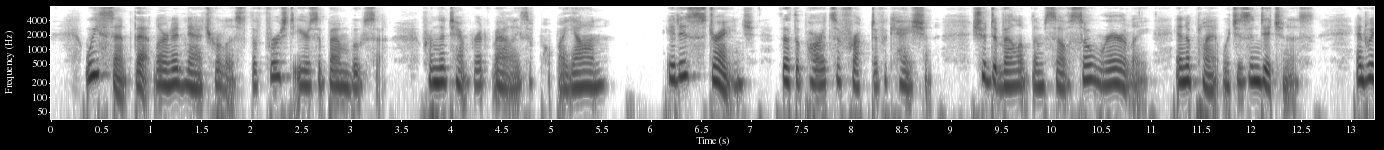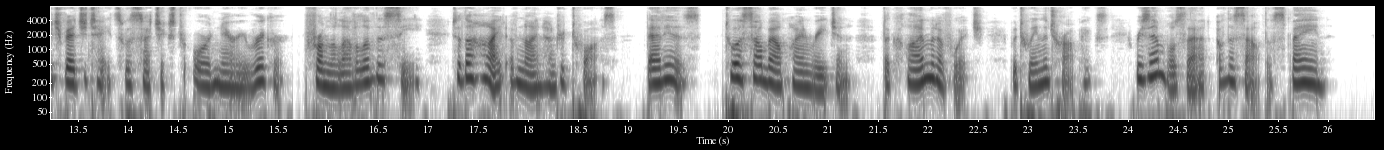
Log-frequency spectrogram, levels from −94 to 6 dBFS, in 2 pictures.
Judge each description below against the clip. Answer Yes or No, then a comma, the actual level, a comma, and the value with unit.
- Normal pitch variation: Yes, average, 4.1 semitones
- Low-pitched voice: No, high, 200 Hz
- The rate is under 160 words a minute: No, average, 170 wpm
